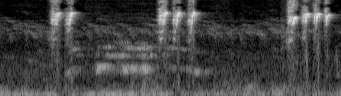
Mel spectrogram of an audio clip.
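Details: Sunbird calls for use as a trapping lure: short groups of two to four sharp, very high, flicking notes, with a soft lower whistle between groups.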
